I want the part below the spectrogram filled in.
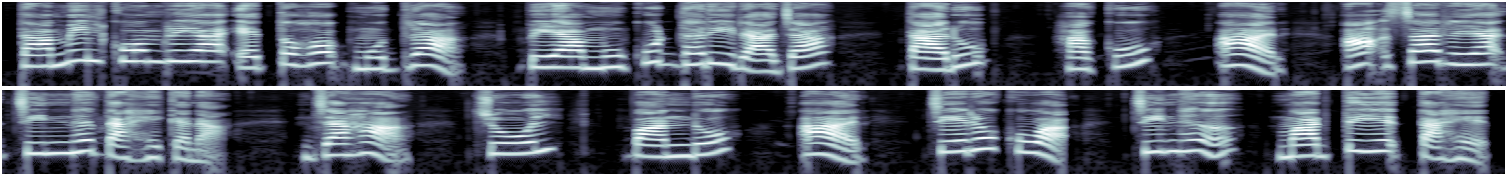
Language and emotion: Santali, neutral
